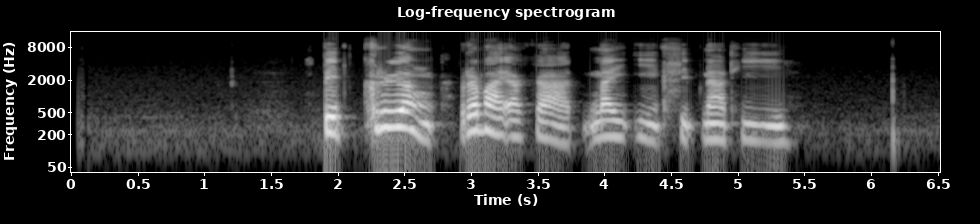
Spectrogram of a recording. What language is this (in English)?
Thai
